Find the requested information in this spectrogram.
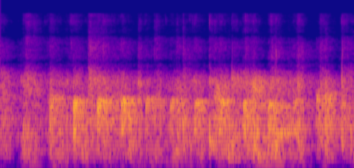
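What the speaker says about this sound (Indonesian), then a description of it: "Silakan berikan aplaus dulu." A class audience gives steady applause after a group presentation, many hands clapping together at close range for a few seconds.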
